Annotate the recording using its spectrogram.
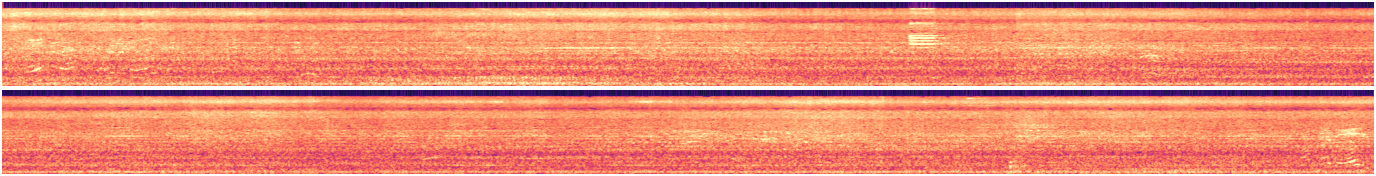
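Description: A harvester's diesel engine idles with a steady low rumble.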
